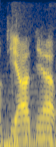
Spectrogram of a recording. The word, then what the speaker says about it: Diagne: And then filling out the bench, we've gone with Falou Digne, or Diagne, which way you want to pronounce it, for Red.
